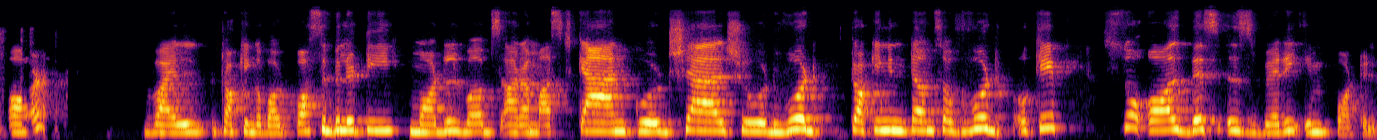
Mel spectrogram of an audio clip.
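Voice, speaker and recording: This woman has a normal speaking voice, pitched fairly high. She keeps a moderate pace and ordinary pitch variation. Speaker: IELTS trainer. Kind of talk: webinar lecture. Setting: online webinar.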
